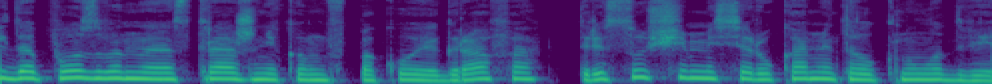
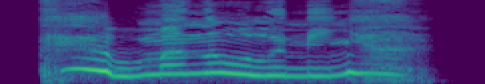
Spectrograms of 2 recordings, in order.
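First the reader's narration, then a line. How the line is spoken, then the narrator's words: Girl's hoarse rasp. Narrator (Russian): Хрипела девочка сквозь запекшиеся в корочке губы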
